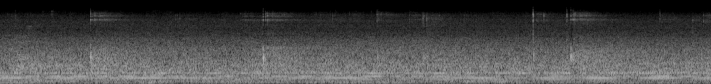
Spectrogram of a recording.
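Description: A few scattered light ticks of table tennis balls striking tables and bats, over a steady hum.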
